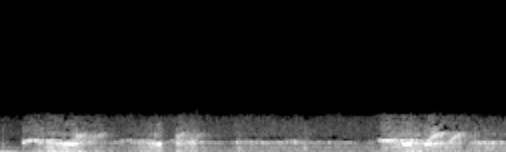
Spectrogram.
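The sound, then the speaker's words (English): A chorus of whippoorwills calls loudly and rhythmically outside a window, with sharp whistled phrases repeating in bursts over a steady, overlapping hum of other calls. No one speaks. “While outside the window, a legion of whippoorwills cried loudly and rhythmically, endlessly.”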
